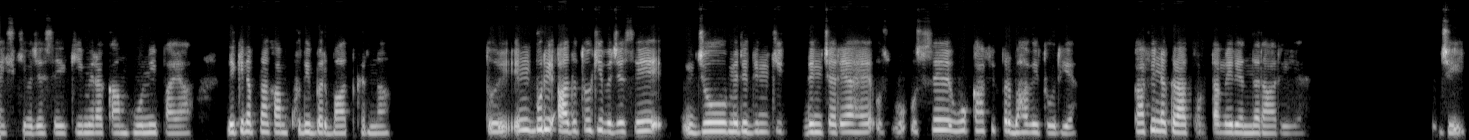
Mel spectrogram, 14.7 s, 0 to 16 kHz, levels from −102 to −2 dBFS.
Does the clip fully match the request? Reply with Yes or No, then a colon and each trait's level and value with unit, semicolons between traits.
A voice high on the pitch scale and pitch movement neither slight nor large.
Yes: high, 210 Hz; average, 3.1 semitones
